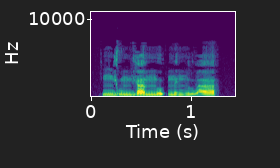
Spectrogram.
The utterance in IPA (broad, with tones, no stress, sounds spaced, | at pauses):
ŋ j u˥˧ n̪ j a˦ n̪ o˦ ʔ n̪ ẽ˧ n l w a˨˦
